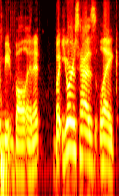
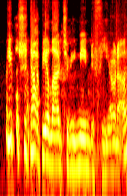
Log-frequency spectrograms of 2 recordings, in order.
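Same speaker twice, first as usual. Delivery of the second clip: small, stern voice. Game master voices a short character speaking up from thigh level, stern little voice. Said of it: "comes a stern little voice from roughly your thigh level".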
